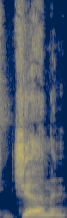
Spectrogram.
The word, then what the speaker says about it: Gherman: was talking about german g-h-e-r-m-a-n is how we spell it but it looks like german it's german titov it could easily be pronounced like that we are approximately what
